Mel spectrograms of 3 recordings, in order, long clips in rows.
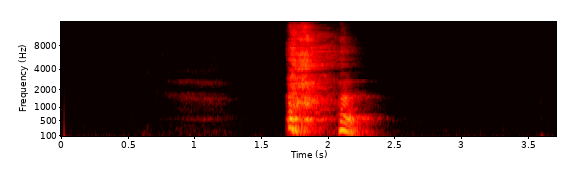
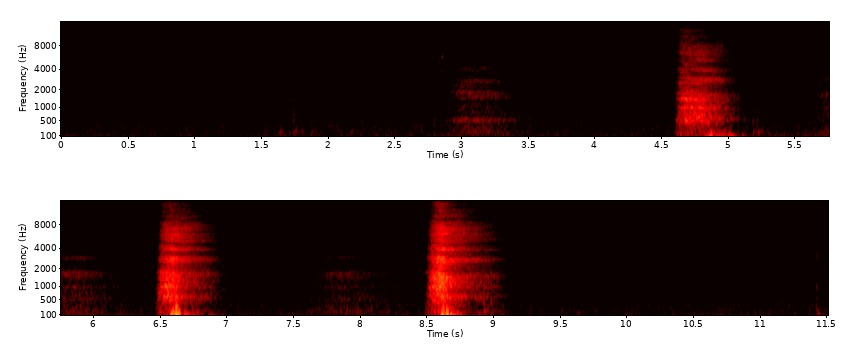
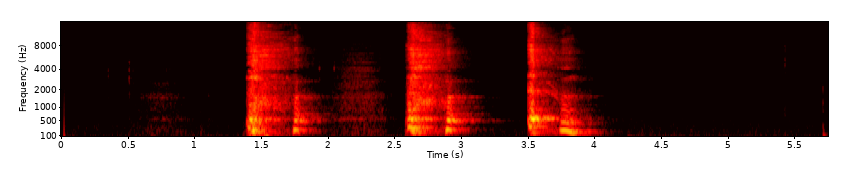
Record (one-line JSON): {"cough_length": "3.7 s", "cough_amplitude": 2128, "cough_signal_mean_std_ratio": 0.28, "exhalation_length": "11.5 s", "exhalation_amplitude": 1160, "exhalation_signal_mean_std_ratio": 0.22, "three_cough_length": "5.8 s", "three_cough_amplitude": 3008, "three_cough_signal_mean_std_ratio": 0.32, "survey_phase": "beta (2021-08-13 to 2022-03-07)", "age": "65+", "gender": "Female", "wearing_mask": "No", "symptom_none": true, "smoker_status": "Never smoked", "respiratory_condition_asthma": false, "respiratory_condition_other": false, "recruitment_source": "REACT", "submission_delay": "1 day", "covid_test_result": "Negative", "covid_test_method": "RT-qPCR"}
